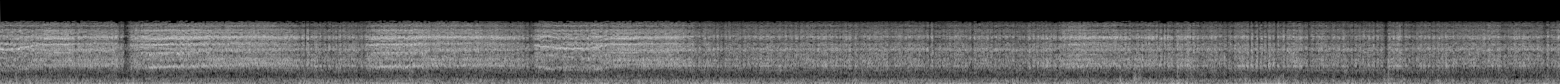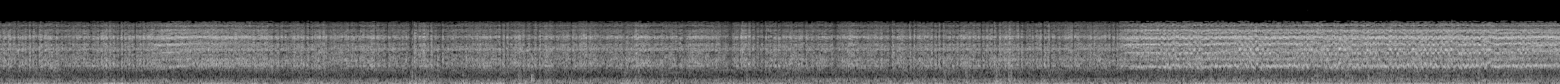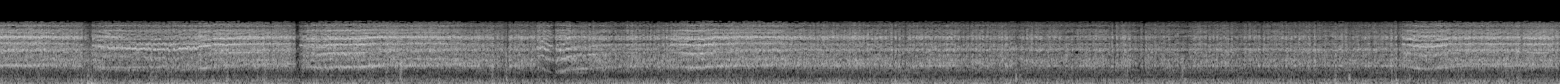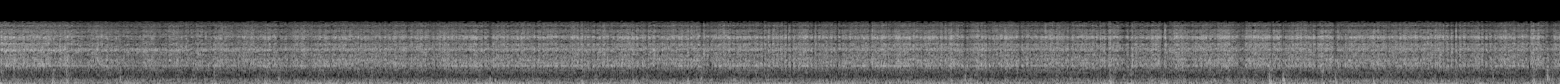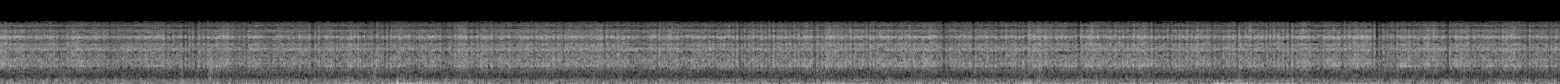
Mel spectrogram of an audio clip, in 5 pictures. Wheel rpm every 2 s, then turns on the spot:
220, 230, 220, 230, 230, 230, 230, 230, 230, 230, 240, 230, 240, 210, 200, 210, 210, 220, 200, 230, 230, 230, 230, 230, 230, 230, 230, 230, 240, 230, 230, 230, 230, 230, 230, 230, 230, 230, 230.
none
